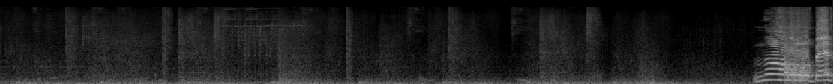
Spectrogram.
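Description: Fantasy battle sound effects clash and thud in quick bursts.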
